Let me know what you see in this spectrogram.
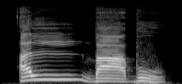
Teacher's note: a lunar letter does not get assimilated in the letter preceded by lam of al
